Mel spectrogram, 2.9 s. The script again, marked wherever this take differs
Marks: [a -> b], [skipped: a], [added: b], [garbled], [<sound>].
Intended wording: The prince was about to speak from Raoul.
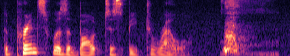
The prince was about to speak [from -> to] Raoul. [bark]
